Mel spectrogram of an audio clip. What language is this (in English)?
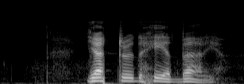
Swedish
